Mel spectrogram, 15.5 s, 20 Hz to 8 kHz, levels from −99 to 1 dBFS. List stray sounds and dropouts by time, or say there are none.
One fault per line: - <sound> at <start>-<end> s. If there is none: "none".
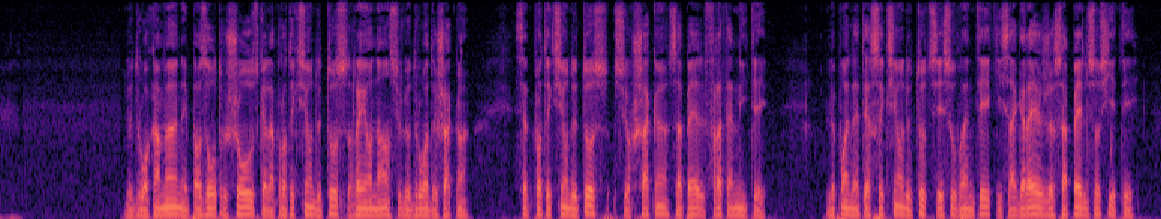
none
